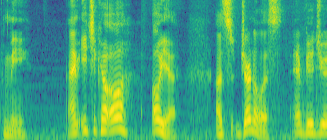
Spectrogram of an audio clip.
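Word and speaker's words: Ohya: Oya is pretty pretty. I don't know why I keep pronouncing her as Ohaya.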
